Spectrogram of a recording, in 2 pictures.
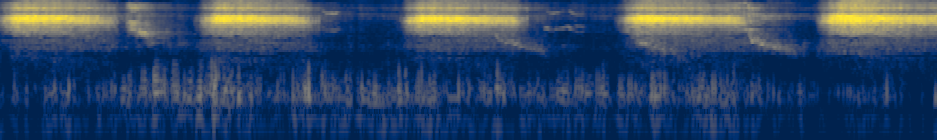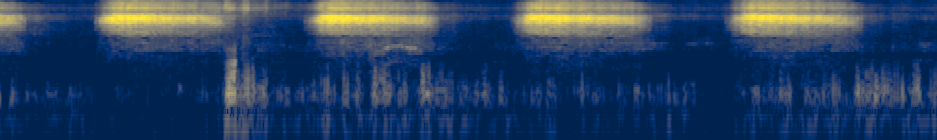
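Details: Common myna at its nest, catching crickets to feed its young: loud, harsh, hissing bursts repeated about once a second in a steady rhythm, each rasping burst lasting roughly half a second, over a low rumbling background.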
